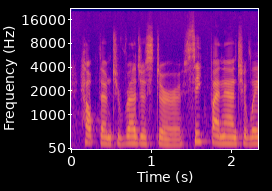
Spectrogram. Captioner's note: none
